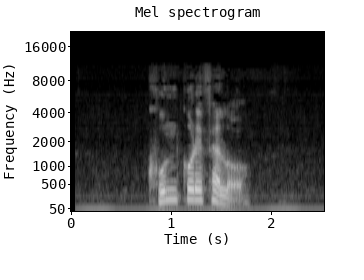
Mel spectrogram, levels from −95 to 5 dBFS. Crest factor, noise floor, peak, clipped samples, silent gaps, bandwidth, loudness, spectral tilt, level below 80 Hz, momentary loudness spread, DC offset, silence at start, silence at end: 18 dB; -55 dBFS; -10 dBFS; under 0.1%; none; 10.5 kHz; -26 LUFS; -7.5 dB/octave; -54 dBFS; 13 LU; under 0.1%; 0.75 s; 0.8 s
